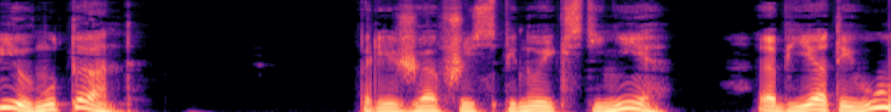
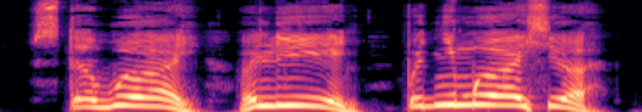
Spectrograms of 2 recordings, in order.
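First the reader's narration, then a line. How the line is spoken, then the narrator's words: Shrieked. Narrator (Russian): завизжал я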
